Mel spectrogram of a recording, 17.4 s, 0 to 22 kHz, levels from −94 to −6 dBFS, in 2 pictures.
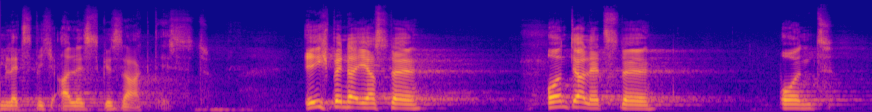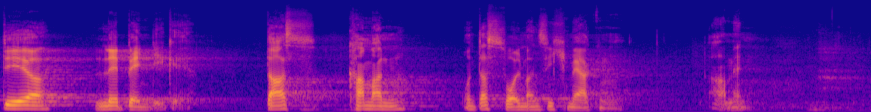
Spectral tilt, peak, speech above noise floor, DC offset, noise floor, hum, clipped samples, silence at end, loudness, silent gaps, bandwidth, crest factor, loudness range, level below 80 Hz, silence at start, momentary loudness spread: -3.5 dB/octave; -6 dBFS; 38 dB; under 0.1%; -68 dBFS; none; under 0.1%; 1.25 s; -29 LUFS; none; 16 kHz; 28 dB; 12 LU; -82 dBFS; 0 s; 23 LU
